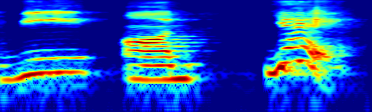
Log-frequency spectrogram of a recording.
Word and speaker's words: Viognier: And when you see it, I always think of it in three syllables. Viognier.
